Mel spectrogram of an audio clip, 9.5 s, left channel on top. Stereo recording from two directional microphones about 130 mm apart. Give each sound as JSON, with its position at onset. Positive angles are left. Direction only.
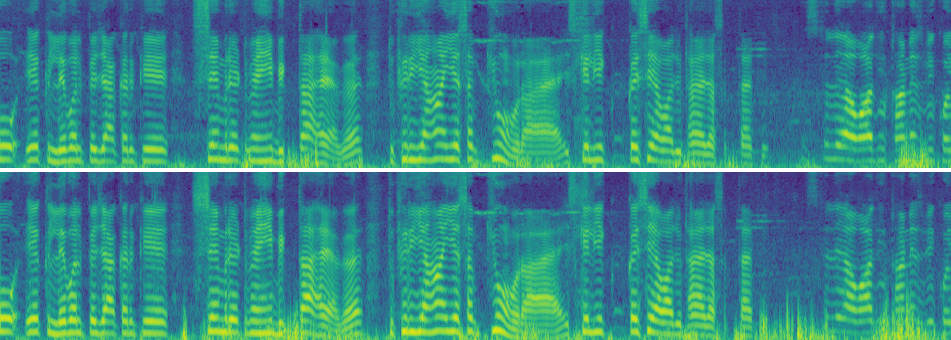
{"t": 0.0, "sound": "speech", "side_deg": -70}
{"t": 8.4, "sound": "speech", "side_deg": -10}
